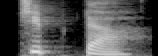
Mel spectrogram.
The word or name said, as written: चिपटा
